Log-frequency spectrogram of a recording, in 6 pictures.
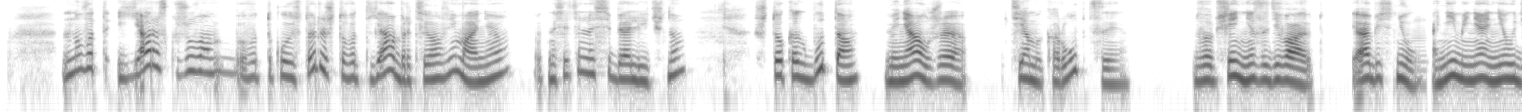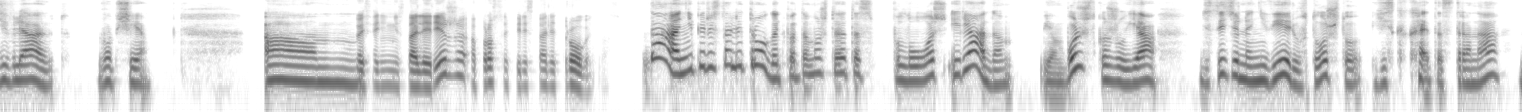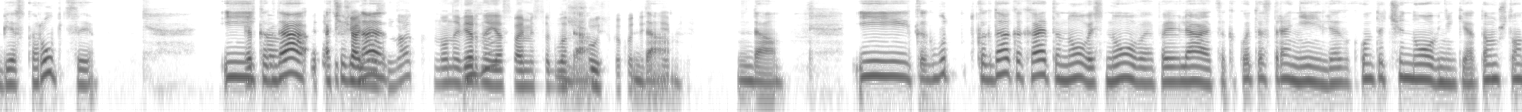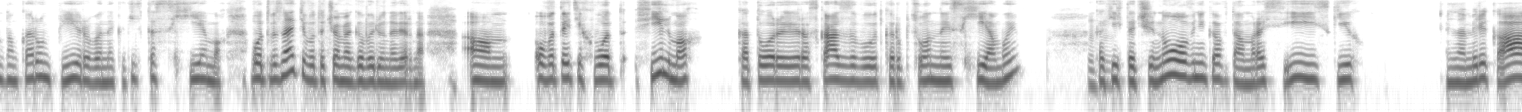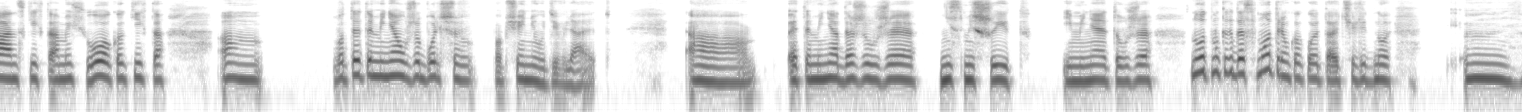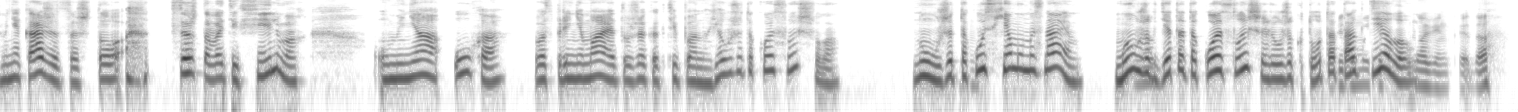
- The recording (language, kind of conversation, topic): Russian, unstructured, Как вы думаете, почему коррупция так часто обсуждается в СМИ?
- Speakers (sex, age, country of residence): female, 35-39, United States; male, 30-34, Romania
- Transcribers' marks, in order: other noise; tapping; laughing while speaking: "какая-то"; other background noise; swallow; chuckle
